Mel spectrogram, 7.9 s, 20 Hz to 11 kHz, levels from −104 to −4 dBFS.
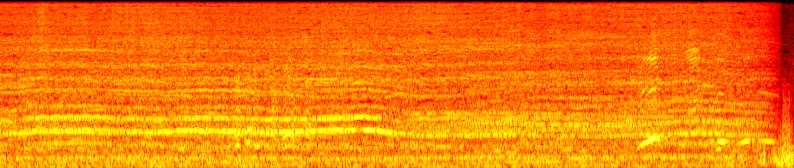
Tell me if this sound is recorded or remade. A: recorded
